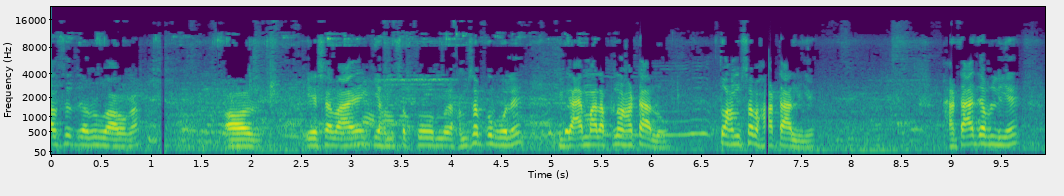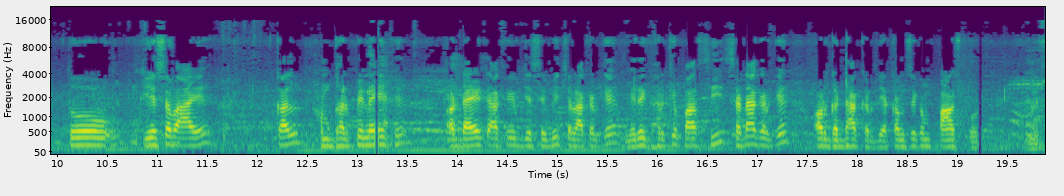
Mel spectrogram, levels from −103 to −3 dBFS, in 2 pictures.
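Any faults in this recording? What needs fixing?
Short holes of 37 to 42 ms break the continuous sound at 1.10, 7.14, 13.18 and 19.21 s. They repeat every 6 s, have smeared edges, and the sound resumes exactly where it stopped. This is a gap at a join of encoded pieces. Separately encoded 6 s segments were joined with each encoder run's start delay and last-frame padding still in place. Trim the encoder delay and padding at every join, or encode the material as one continuous stream.

A tick or dip at 8.91 s is a block of digital silence lasting 10.67 ms. Its length fits a 512-sample buffer that was not filled in time, so the output jumps to zeros and back with no fade. Give the audio processing enough buffer headroom or priority so that every block is delivered before its deadline.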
